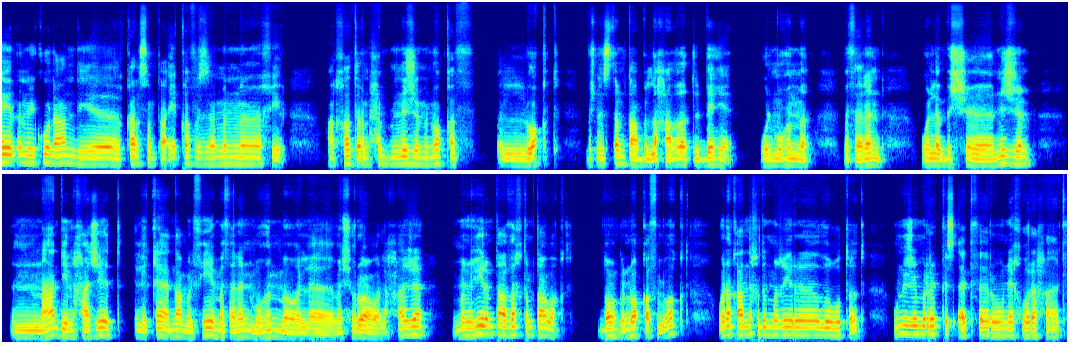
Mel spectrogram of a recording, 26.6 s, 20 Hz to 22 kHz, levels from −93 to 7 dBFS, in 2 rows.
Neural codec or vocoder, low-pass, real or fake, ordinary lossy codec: codec, 44.1 kHz, 7.8 kbps, DAC; none; fake; none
